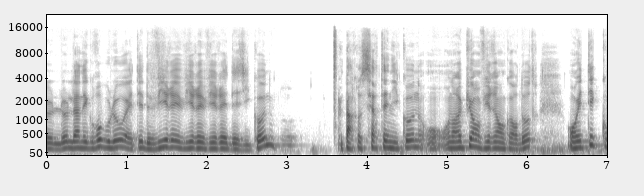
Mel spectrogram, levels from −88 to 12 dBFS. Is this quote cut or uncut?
cut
